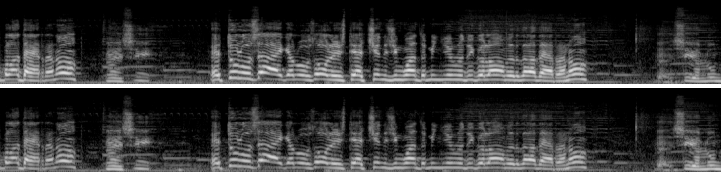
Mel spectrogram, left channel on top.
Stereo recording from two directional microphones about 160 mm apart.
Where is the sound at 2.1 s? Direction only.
45° left (ahead or behind).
